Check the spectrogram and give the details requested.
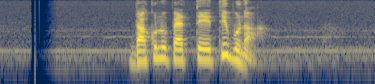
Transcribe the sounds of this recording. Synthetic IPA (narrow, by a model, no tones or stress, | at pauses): d̪akunupɛt̪ːet̪ʰibuna̰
